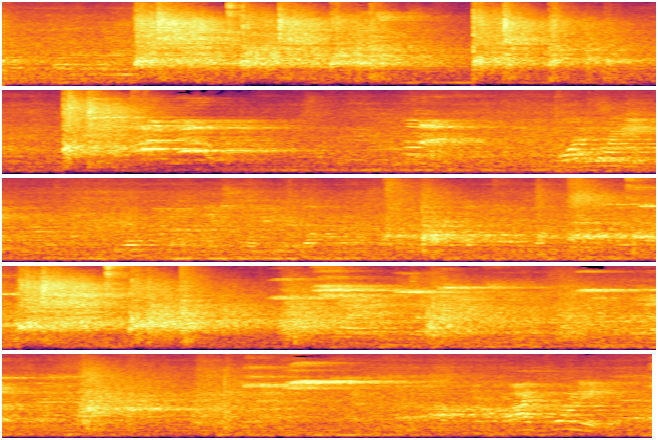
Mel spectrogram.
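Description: A rubber ball smacks hard against a wall and floor in a large echoing court.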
